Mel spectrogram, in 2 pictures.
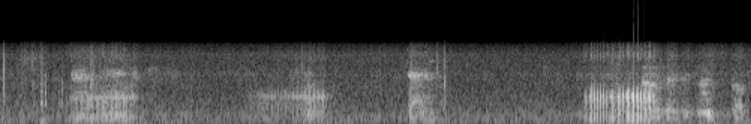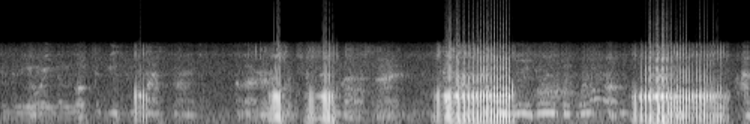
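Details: A Boston terrier snoring loudly: irregular snorting snores and sniffs, the last ones long and rough, with faint talk in the background; dog snoring.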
